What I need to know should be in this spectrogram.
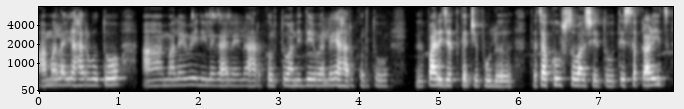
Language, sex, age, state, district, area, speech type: Marathi, female, 60+, Maharashtra, Osmanabad, rural, spontaneous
